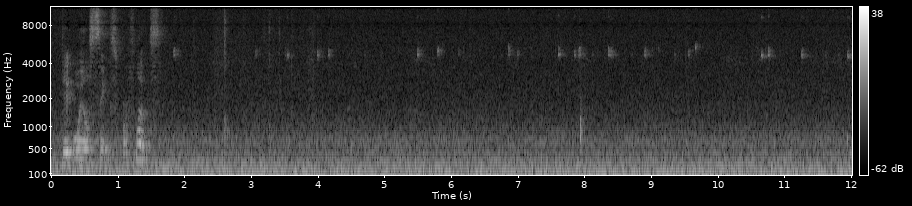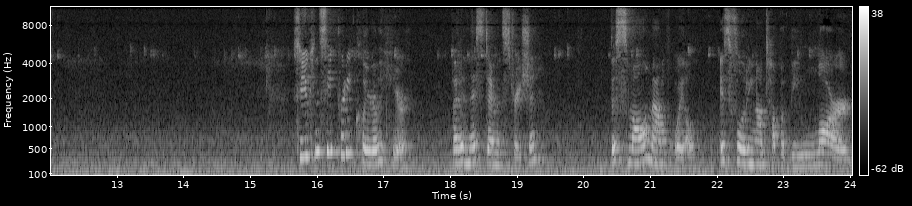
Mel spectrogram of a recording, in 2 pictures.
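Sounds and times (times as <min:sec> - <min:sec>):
low room hum: 0:00.0 - 0:24.0
faint high-pitched chirps: 0:05.4 - 0:15.8.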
